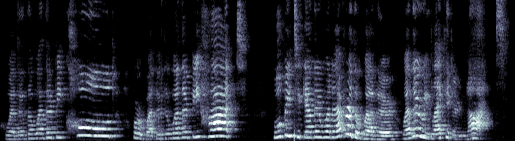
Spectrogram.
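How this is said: It is said in a fearful tone.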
